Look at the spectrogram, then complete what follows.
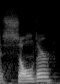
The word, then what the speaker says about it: solder: Solder? It just feels weird, because I've always said solder. But I also don't pronounce the H in herb, because I don't say herb, I say herb, right?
